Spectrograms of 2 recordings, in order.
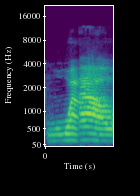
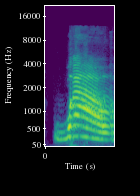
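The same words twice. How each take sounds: First: It sounds disapproving and put off. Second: It sounds amazed and impressed. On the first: The speaker dislikes the thing. "I'm not into that" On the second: The speaker is impressed by the thing. "that's amazing"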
